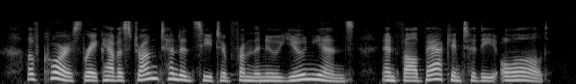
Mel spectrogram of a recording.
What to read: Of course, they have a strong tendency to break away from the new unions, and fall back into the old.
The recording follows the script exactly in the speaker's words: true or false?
false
